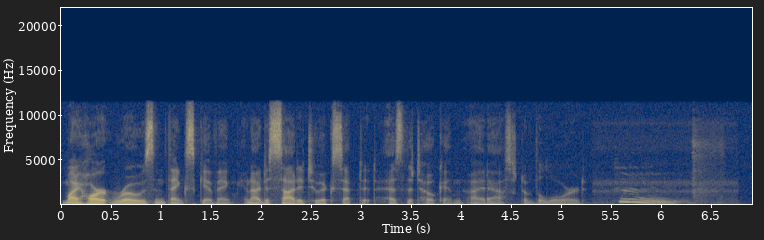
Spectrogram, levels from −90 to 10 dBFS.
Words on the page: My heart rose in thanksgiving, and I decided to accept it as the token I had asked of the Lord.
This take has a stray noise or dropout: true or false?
true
